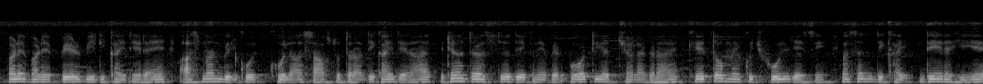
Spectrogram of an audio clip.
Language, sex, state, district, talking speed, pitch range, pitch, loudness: Hindi, male, Uttar Pradesh, Jalaun, 225 wpm, 110-120 Hz, 115 Hz, -30 LUFS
